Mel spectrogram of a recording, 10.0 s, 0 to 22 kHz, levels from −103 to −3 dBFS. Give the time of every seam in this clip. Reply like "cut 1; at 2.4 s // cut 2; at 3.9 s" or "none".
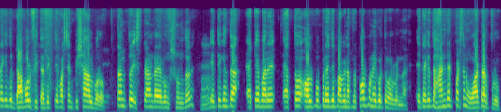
cut 1; at 2.3 s // cut 2; at 8.2 s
